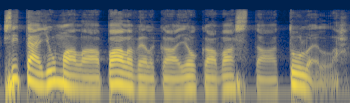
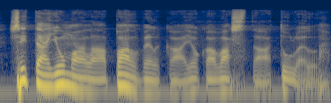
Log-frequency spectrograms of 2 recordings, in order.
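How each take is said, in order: First: Said in the usual way. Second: Repeated much softer and lower, sinking to near silence; hushed, reflective echo of the title; quiet repeat. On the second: Shown as a demonstration. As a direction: let the title settle, softly and lower.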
